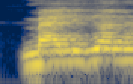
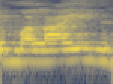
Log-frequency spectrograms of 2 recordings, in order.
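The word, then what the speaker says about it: malign: आपका सामने आता है ऐसे ही मैलिन है तो ये मलाइन है नहीं तो मैलिन होता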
